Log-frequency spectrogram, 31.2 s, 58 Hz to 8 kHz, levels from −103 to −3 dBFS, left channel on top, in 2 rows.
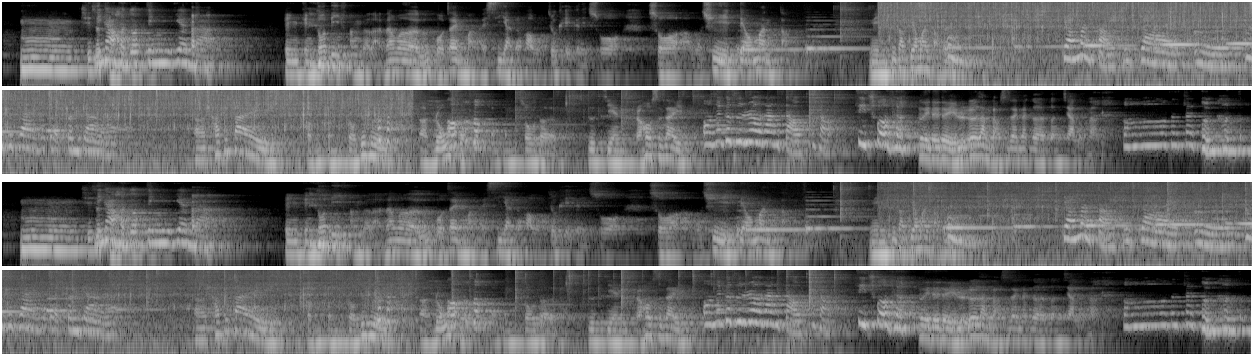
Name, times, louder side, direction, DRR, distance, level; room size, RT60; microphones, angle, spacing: voice 1, 0.2-1.7 2.4-2.5 3.5-9.9 10.8-12.0 18.0-20.5 20.8-22.6 22.9-24.2 27.1-29.4, left 2 dB, 90° left, 9 dB, 0.8 m, -40 dB
voice 2, 1.2-2.7 3.8-4.1 11.8-12.2 13.3-17.1 20.3-20.4 21.2-21.6 24.4-26.0 26.3-27.0 29.6-31.1, left 1 dB, 20° left, 6 dB, 0.7 m, -37 dB
sound 1, 8.8-11.0 11.8-15.0 15.3-17.7 17.9-18.0 18.8-18.9 19.7-19.9 20.5-20.6 21.4-21.7, left 1 dB, 45° right, 1.8 m, -42 dB
sound 2, 10.4-26.1, right 3 dB, 25° right, 1.2 m, -56 dB
Boiling, 10.9-20.8, left 9 dB, 65° left, 0.5 m, -42 dB
9.9 x 8.1 x 7.2 m, 1.5 s
head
